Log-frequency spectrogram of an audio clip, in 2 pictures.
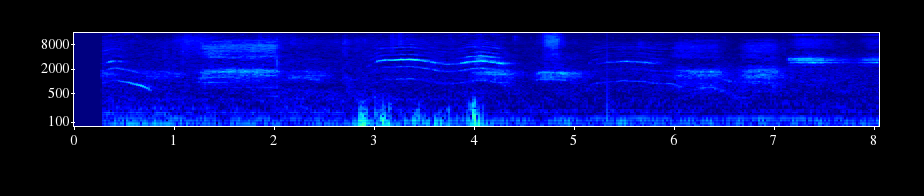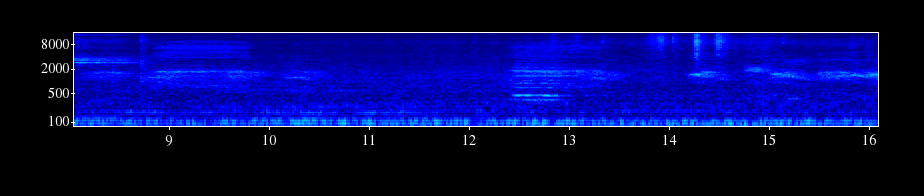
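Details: Little kitten following a person, calling with several short high mews that rise and fall, some quick and overlapping, over a steady low hum and background noise.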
